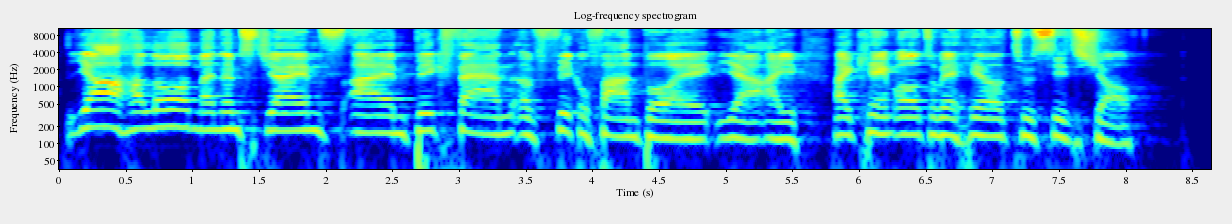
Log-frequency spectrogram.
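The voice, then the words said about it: Put-on foreign accent. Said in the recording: “You got an accent.”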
